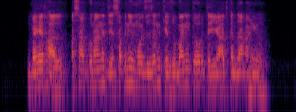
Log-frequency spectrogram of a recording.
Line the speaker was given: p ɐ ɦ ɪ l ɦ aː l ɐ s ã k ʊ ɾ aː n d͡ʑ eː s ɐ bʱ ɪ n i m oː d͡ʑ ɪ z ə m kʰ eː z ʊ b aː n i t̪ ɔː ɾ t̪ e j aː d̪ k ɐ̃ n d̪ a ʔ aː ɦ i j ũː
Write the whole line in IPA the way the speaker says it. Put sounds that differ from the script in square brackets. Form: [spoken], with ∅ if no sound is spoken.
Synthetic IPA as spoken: [b] ɐ ɦ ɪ [ɾ] ɦ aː l ɐ s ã k ʊ ɾ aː n d͡ʑ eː s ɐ bʱ ɪ n i m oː d͡ʑ ɪ z ə [n] kʰ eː z ʊ b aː n i t̪ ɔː ɾ t̪ e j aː d̪ k ɐ̃ n d̪ a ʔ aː ɦ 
